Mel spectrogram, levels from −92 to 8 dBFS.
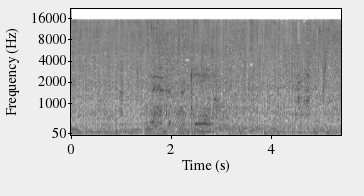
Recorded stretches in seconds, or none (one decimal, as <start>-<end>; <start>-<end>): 1.5-2.5; 3.1-3.5; 4.7-5.4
